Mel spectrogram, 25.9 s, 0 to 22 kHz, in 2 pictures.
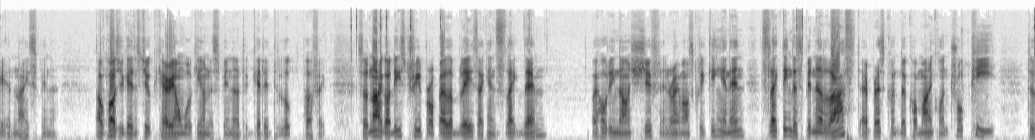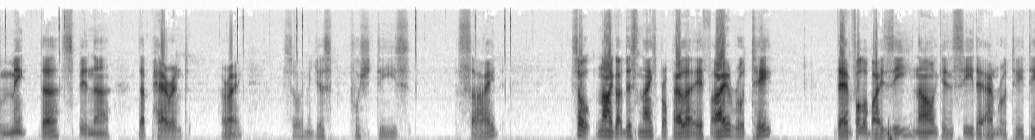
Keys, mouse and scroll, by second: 1.1 `, 1.9 scroll down 1, 2.1 middle click, 3.8 Tab, 4.2-4.6 scroll down 1, 4.6 middle click, 4.7 right click, 5.1 shift+right click, 6.1 middle click, 10.4 shift+right click, 12.1 ctrl+p, 13.1 click, 13.9 right click, 14.1-14.6 scroll down 1, 14.6 middle click, 16.4 right click, 17.0 shift+right click, 18.4 click, 19.6 right click, 20.0 scroll up 1, 20.3 middle click, 23.1-24.1 typing.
